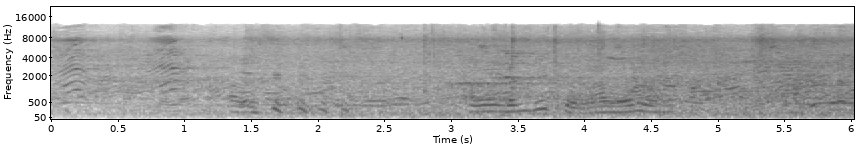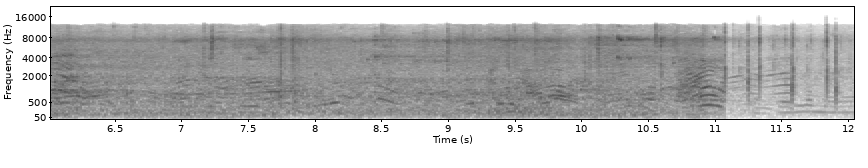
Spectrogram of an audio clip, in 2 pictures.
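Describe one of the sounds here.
Badminton rackets hit a shuttlecock with sharp pops.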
